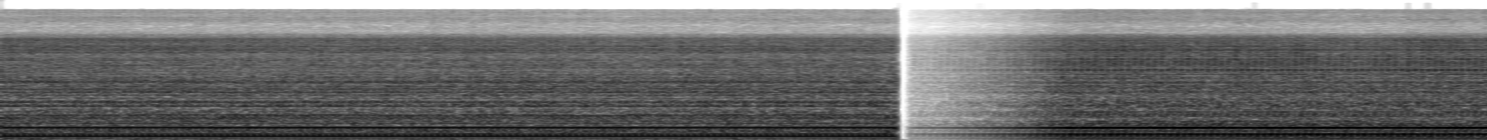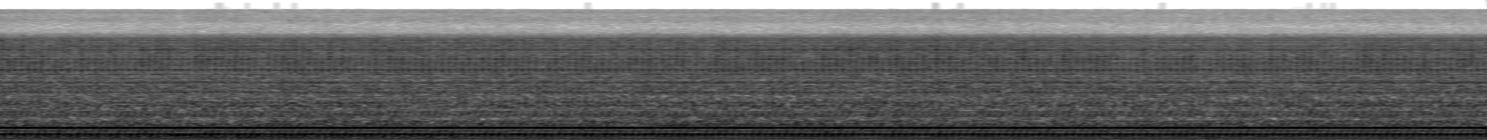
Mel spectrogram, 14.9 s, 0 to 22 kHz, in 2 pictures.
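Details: Mid-1980s Nissan GX1000 750 W generator: runs smoothly with no load, then the note drops with light metallic knocking under a 500 W shop-light load; owner unsure whether rod knock or something loose in the muffler.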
